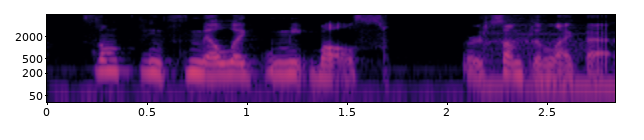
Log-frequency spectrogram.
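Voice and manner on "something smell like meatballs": woman speaking in a put-on Russian accent. Imitating a woman's line from a radio clip: russian accent. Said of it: "it's a Russian accent, and she goes".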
